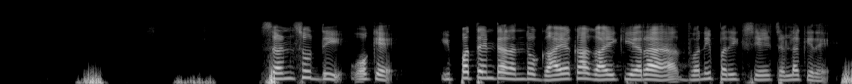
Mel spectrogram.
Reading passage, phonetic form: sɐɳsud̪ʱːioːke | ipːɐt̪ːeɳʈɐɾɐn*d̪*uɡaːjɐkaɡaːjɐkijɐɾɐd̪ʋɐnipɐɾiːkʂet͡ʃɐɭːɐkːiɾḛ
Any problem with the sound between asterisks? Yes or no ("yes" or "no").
no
